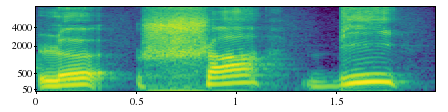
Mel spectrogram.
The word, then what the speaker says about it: chabichou: Ice Cube, il faut répéter après moi, le chat-bi-chou. Respectons les fromages quand même. Hein. Alors, on y va. Le terme... Chabichou équivaut à l'occitan cabecou.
